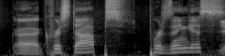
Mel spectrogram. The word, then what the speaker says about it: Kristaps Porzingis: Kristaps Porzingis.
